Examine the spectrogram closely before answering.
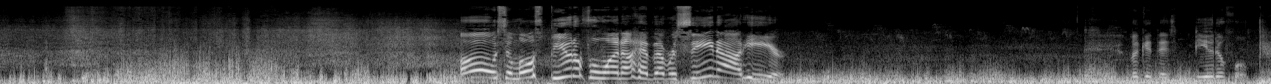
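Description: Wind gusts and rumbles across the microphone outdoors.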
